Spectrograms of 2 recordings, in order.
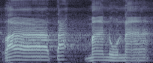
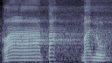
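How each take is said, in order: First: The vowel on the final nun is full and clear. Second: The vowel on the final nun is quick and faint. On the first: "itu namanya biasa" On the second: "harokat nu ini kita baca cepat, nah itu namanya cepat"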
